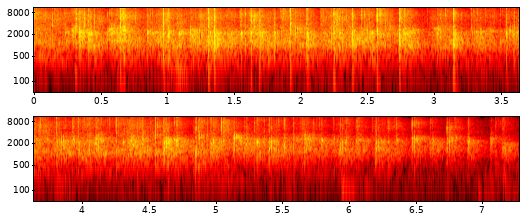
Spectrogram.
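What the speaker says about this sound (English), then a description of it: "let's give our panelists another big round of applause" Crisp, loud round of applause for panelists at a money-in-politics symposium in Manchester, New Hampshire; many distinct claps ring out strongly, then gradually thin and fade toward the end.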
